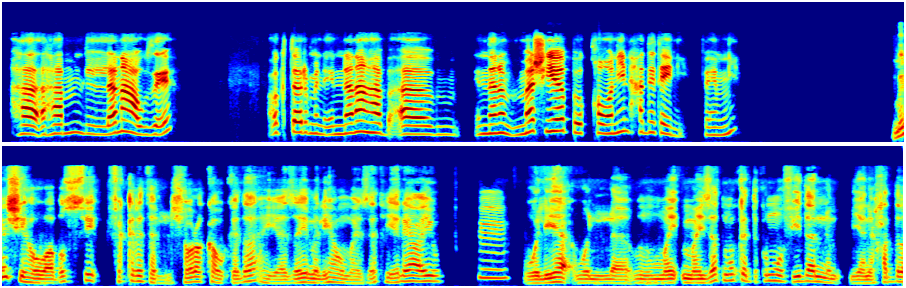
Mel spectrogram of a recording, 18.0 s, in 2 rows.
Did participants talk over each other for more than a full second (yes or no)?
no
